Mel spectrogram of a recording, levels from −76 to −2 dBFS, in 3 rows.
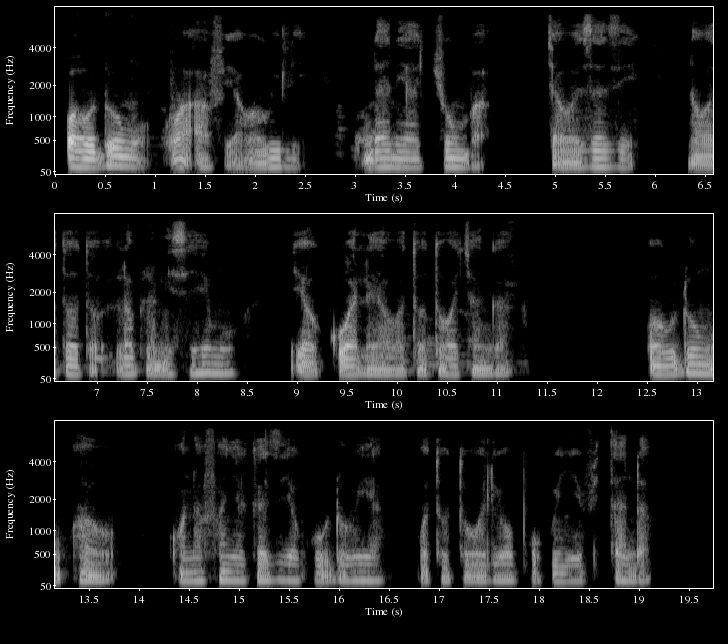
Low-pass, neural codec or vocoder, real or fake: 7.2 kHz; none; real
